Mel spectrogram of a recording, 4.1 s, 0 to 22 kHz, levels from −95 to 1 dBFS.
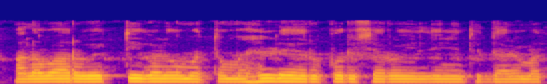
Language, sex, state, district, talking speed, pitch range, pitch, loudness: Kannada, male, Karnataka, Koppal, 130 wpm, 130-140 Hz, 135 Hz, -13 LUFS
